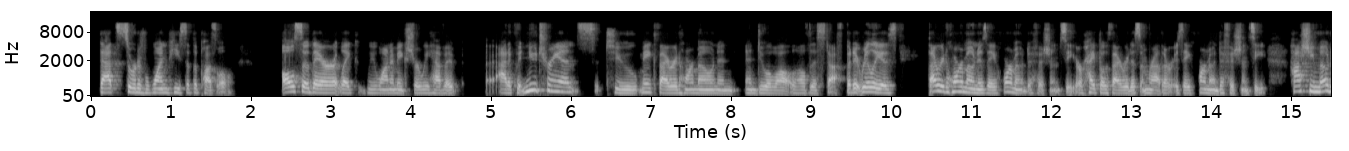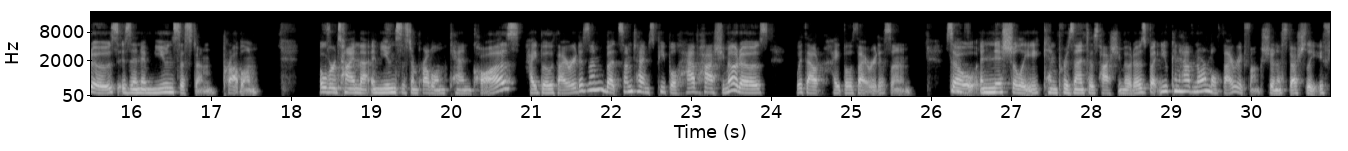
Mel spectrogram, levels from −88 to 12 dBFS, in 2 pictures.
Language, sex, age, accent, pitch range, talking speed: English, female, 20-39, American, 165-210 Hz, 165 wpm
